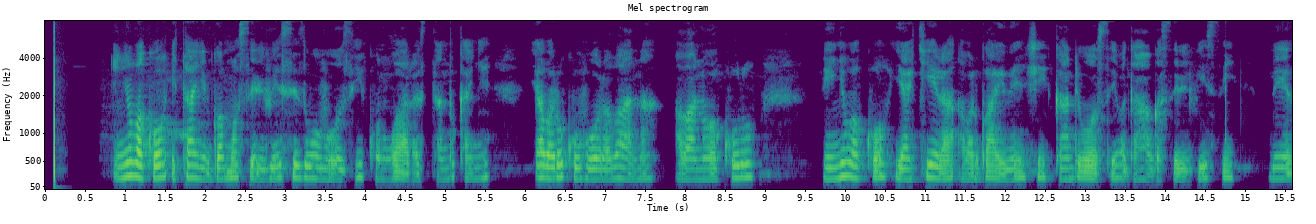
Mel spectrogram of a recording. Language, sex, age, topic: Kinyarwanda, female, 18-24, health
